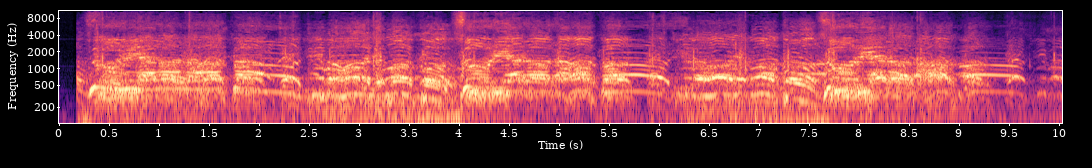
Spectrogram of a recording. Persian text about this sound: صدای گروهی از کارگران گروه ملی فولاد اهواز رو شنیدید.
